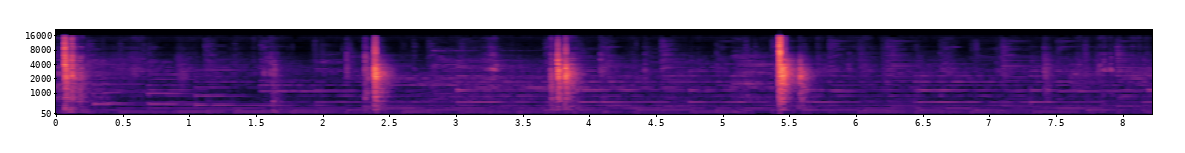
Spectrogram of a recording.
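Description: Four sharp clacks spread over about five seconds as quick-release bar clamps are released from a glued wooden spar and set down on the bench, over background music with long held notes.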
